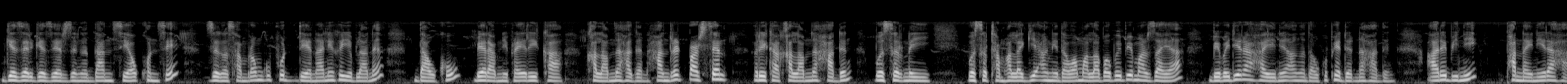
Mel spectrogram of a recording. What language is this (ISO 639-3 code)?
brx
